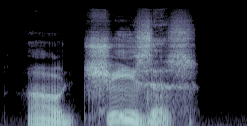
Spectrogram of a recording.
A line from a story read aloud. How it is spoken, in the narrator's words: someone moaned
